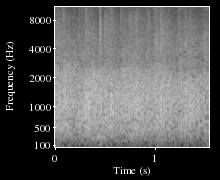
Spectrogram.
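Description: Dense, steady applause from a seated audience at a parenting talk concert in Daegu, a continuous wash of many hands clapping at even loudness throughout, with no voices standing out.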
